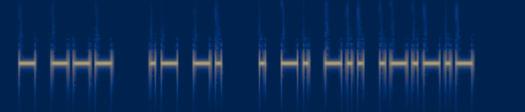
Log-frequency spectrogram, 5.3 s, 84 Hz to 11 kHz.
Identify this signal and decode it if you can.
Morse code, heard as a keyed tone, about 22 wpm, 700 Hz. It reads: TO AN END.
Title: Sentences from Top 1000 Words - Review Part 6 - 22wpm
